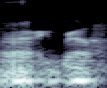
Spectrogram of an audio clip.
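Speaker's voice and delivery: under-the-breath whisper; whispered aside. Real, not acted. Aside to himself about the guest, whispered. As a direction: drop to a whisper to yourself. Unvoiced aside after a quote.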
